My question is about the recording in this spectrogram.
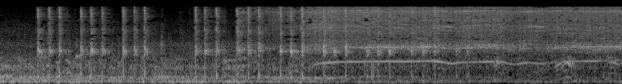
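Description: A run of quick clicks, then about three seconds in a handheld electric drill starts and runs with a steady whine, its pitch wavering slightly near the end.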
